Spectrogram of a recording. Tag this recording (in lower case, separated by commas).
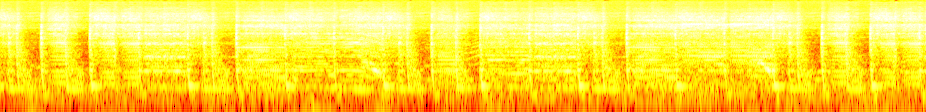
music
